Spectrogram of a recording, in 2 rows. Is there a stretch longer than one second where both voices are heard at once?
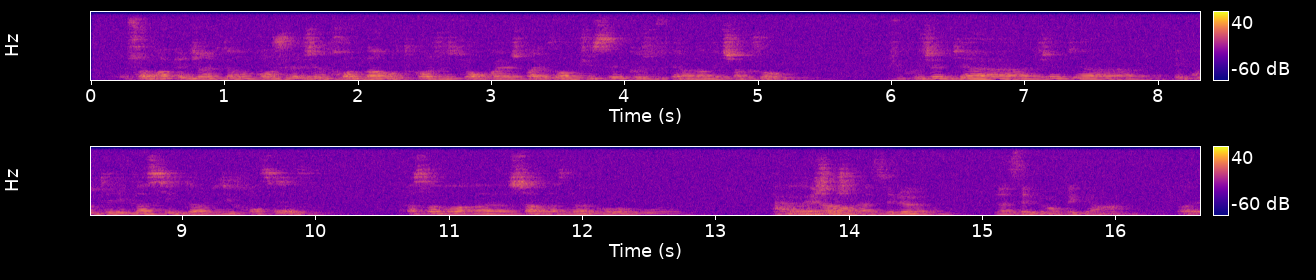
No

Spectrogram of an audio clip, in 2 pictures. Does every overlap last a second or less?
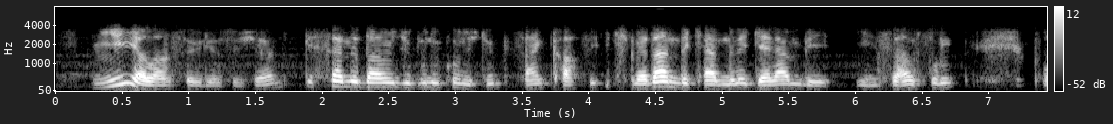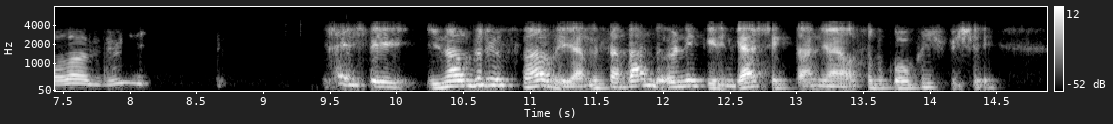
Yes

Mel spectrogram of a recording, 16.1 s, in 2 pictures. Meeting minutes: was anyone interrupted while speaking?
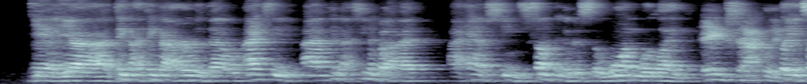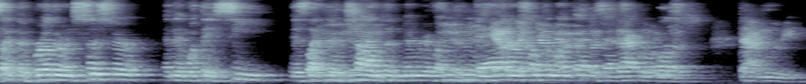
Yes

